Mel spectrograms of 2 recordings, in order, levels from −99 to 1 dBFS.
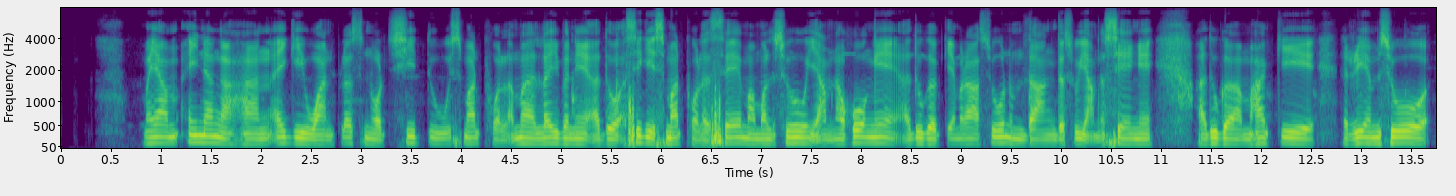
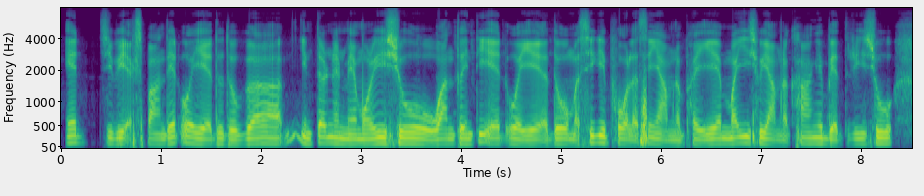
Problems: background sounds at intervals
